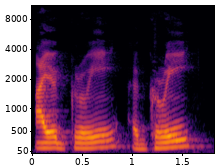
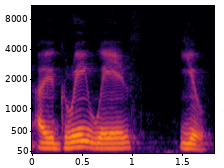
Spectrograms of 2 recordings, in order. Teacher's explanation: Vous avez votre accentuation sur la seconde syllabe au passage.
